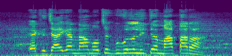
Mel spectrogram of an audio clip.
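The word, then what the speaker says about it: Matara: নাম হচ্ছে গুগল লিখতে মাতারা তো আমি তো বলছি মাতারা মাতারা এই লোক বুঝতেছে না বলছে মাতারা নট মাতারা মাতারা এইটা মূলত একটা ধর্মীয়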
